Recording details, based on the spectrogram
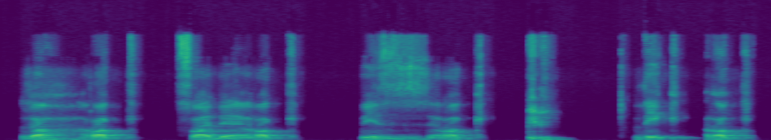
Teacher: setiap kaf yang sukun kita jelaskan hamnya. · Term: hamusnya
